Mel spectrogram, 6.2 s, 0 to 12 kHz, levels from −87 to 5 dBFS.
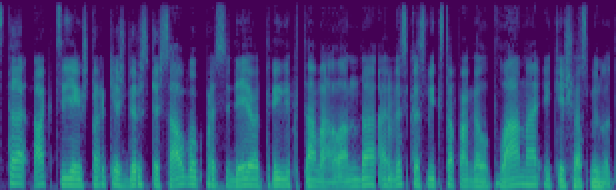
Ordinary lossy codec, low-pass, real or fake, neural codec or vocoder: AAC, 64 kbps; 10.8 kHz; fake; codec, 32 kHz, 1.9 kbps, SNAC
